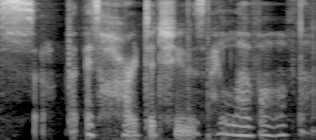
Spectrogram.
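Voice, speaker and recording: Over noticeable background noise, a soft-spoken voice talks at a moderate pace. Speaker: ASMR creator, book hauler. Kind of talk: ASMR book haul talk to camera.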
